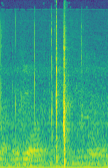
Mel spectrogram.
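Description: Near silence, broken by two soft clicks of laptop keyboard keys a little over a second in, close together.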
